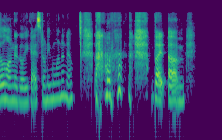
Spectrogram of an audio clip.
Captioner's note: laughs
